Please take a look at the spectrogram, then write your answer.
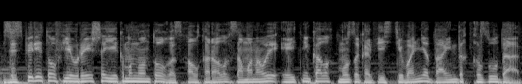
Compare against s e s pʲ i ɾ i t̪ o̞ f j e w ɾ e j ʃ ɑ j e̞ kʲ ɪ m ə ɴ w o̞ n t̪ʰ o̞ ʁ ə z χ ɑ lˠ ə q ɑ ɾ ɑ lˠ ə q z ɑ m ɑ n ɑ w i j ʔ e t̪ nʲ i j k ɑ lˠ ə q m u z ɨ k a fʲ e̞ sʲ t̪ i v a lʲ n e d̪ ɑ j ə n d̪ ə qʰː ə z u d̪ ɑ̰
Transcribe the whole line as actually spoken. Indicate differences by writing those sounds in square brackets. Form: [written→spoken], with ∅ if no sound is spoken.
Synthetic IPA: [s→z] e s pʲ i ɾ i t̪ o̞ f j e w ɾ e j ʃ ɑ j e̞ kʲ ɪ m ə ɴ w o̞ n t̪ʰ o̞ ʁ ə z χ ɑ lˠ ə q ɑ ɾ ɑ lˠ ə q z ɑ m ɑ n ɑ w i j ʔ e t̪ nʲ i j k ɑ lˠ ə q m u z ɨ k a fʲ e̞ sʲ t̪ i v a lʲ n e d̪ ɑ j ə n d̪ ə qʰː ə z u d̪ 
